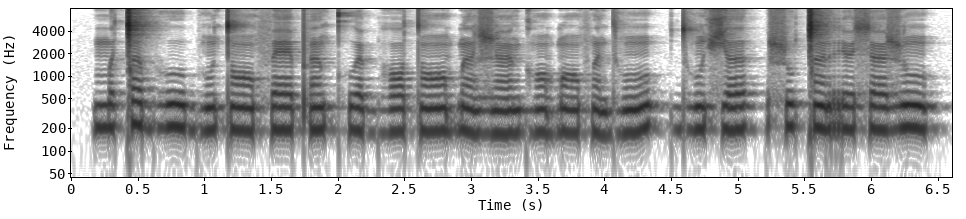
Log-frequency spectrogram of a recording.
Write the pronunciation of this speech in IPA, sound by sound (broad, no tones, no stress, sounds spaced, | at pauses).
m ə ǀ ə bʱ u bʱ ũ t ɔ̃ f ɛ pʼ ə̃ kʷʰ œ bʱ ɔ t ɔ̃ ɓ ə̃ ɮ œ̃ ɡʱ ɔ̃ ɓ ɔ̃ f ə̃ dʱ ũ | dʱ ũ ɕ ə | ɬ u ǀ ə̃ r ø s œ ɮ ũ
